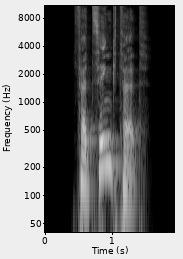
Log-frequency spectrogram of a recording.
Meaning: inflection of verzinken: 1. second-person plural preterite 2. second-person plural subjunctive II
- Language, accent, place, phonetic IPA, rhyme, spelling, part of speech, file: German, Germany, Berlin, [fɛɐ̯ˈt͡sɪŋktət], -ɪŋktət, verzinktet, verb, De-verzinktet.ogg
